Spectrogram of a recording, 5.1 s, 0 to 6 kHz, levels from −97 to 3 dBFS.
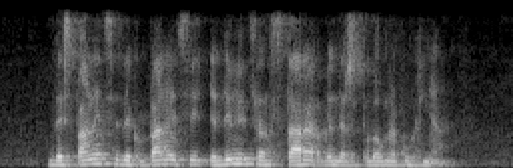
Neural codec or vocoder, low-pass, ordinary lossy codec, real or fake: codec, 24 kHz, 3 kbps, HILCodec; 5.4 kHz; AAC, 48 kbps; fake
